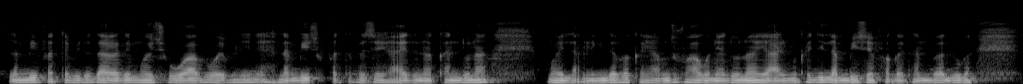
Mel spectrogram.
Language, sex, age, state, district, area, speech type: Manipuri, male, 18-30, Manipur, Tengnoupal, rural, spontaneous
